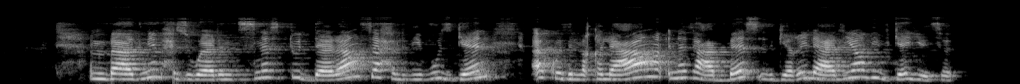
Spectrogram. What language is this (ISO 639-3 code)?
kab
